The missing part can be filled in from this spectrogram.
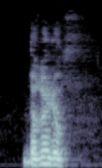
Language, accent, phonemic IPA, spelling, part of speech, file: French, Canada, /bʁy.lo/, brûlot, noun, LL-Q150 (fra)-brûlot.wav
- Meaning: 1. fireship 2. scathing report 3. coffee served with alcohol or certain spices 4. an insect of the family Ceratopogonidae; noseeum, gnat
